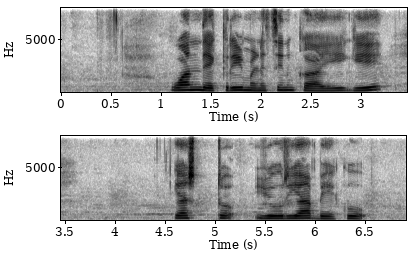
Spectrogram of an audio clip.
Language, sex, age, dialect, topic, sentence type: Kannada, female, 25-30, Northeastern, agriculture, question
